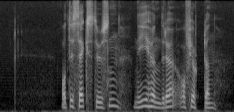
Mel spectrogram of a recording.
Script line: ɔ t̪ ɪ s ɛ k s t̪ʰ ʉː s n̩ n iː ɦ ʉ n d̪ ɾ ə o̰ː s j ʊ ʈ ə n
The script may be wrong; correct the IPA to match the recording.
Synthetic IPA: ɔ t̪ ɪ s ɛ k s t̪ʰ ʉː s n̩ n iː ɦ ʉ n d̪ ɾ ə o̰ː f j ʊ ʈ ə n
